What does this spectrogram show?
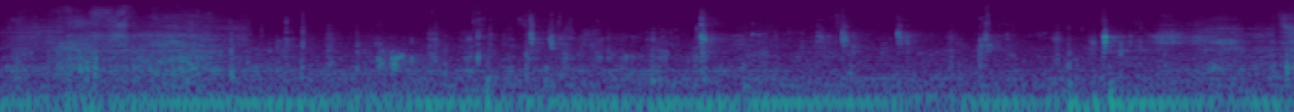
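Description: People chewing and biting into food eaten by hand, with crisp crunches and scattered small clicks of the mouth and fingers.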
